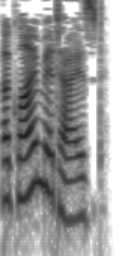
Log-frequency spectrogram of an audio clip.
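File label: "acclimatised", British English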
